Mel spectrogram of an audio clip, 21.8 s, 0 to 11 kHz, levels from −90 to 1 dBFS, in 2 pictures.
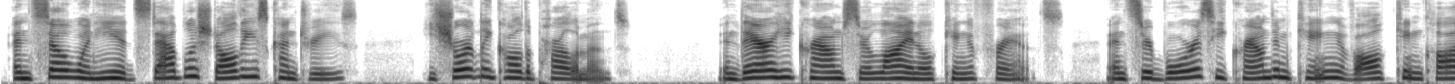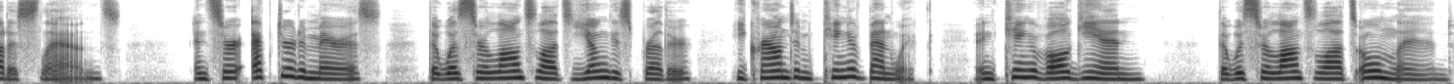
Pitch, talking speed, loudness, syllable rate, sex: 235 Hz, 175 wpm, -17 LUFS, 5.0 syllables/s, female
